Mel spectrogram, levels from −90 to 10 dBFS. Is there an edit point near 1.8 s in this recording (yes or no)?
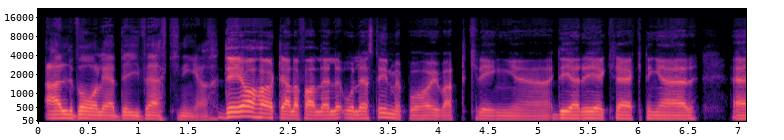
yes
